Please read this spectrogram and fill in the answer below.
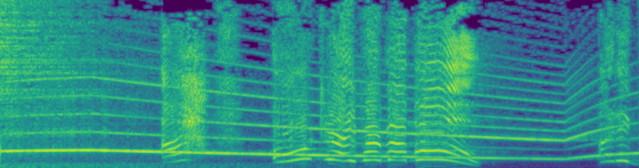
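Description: A siren sound effect in a DJ dance mix: one long tone that slides slowly down in pitch for nearly four seconds and starts again right at the end. A chopped vocal sample wavers over it in the middle, and the beat underneath drops out near the end.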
